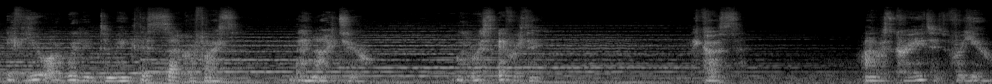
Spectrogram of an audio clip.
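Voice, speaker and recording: An actress playing a solemn, devoted female guide, a created being in a video game, speaking gravely and deliberately. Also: lowish voice, steady tone. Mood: devoted, hushed. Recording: echoing, distant, over prominent music.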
